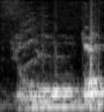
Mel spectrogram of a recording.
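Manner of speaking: "ilto" full and round, heavy t; heavy tafkhim. Shown as a demonstration. Teacher shows a thick, heavy "ilto". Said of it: "suaranya lebih tebal, lebih berat".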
